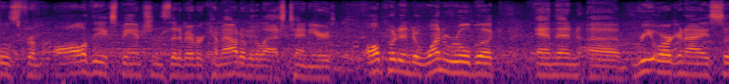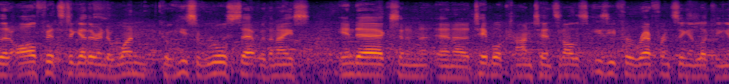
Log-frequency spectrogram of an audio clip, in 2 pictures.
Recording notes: We had a chance to speak with a ton of great publishers, designers, artists, and gamers at Gen Con and recorded some of those conversations.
